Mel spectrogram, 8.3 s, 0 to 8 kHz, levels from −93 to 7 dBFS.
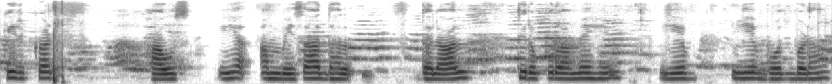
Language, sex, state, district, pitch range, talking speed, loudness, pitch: Hindi, female, Rajasthan, Jaipur, 195-285 Hz, 100 wpm, -18 LUFS, 210 Hz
